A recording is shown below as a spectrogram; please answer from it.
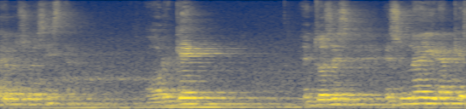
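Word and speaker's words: ὀργή: La otra es ¿por qué? O-R-G-U-E, acento en la E.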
